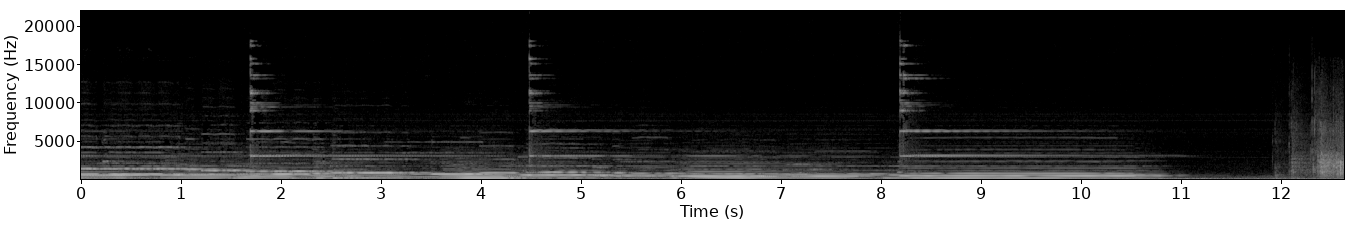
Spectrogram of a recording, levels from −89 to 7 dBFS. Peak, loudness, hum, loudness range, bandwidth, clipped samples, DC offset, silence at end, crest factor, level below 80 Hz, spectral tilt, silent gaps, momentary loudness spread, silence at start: -16 dBFS; -32 LUFS; none; 3 LU; 19 kHz; under 0.1%; under 0.1%; 0 s; 16 dB; -48 dBFS; -5.5 dB/octave; none; 9 LU; 0 s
